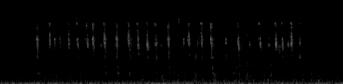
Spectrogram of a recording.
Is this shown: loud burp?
no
